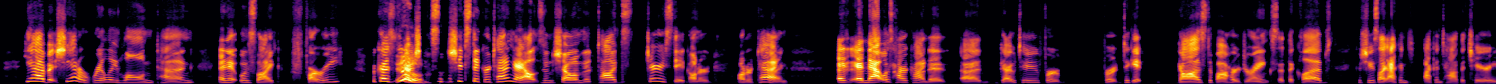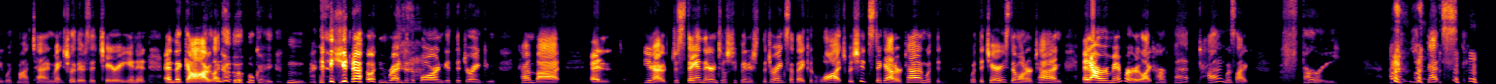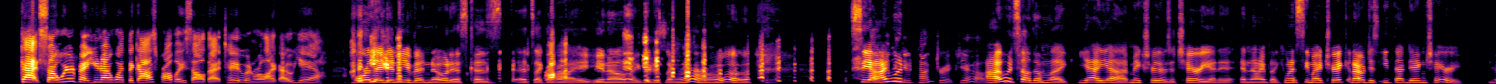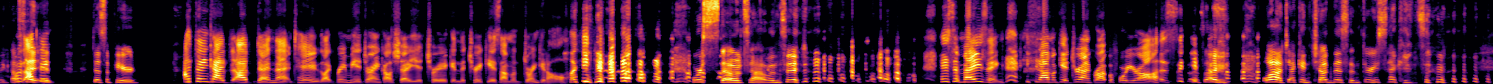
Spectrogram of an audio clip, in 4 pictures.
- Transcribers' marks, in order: chuckle; tapping; other background noise; chuckle; laughing while speaking: "you know"; laugh; laughing while speaking: "you know? Right. Y Right"; groan; laugh; chuckle; chuckle; chuckle; laughing while speaking: "you know? I know"; laugh; chuckle; laughing while speaking: "eyes. Yeah"; laughing while speaking: "like"; laugh; chuckle
- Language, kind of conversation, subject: English, unstructured, Which movie, TV show, or video game soundtracks defined your teenage years, and what memories do they bring back?
- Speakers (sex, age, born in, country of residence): female, 35-39, United States, United States; female, 50-54, United States, United States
